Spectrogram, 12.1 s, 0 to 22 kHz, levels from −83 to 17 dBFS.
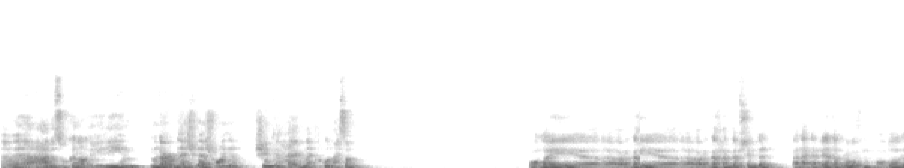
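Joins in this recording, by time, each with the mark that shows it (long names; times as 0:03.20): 0:08.53: the same again, the last 1.05 s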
